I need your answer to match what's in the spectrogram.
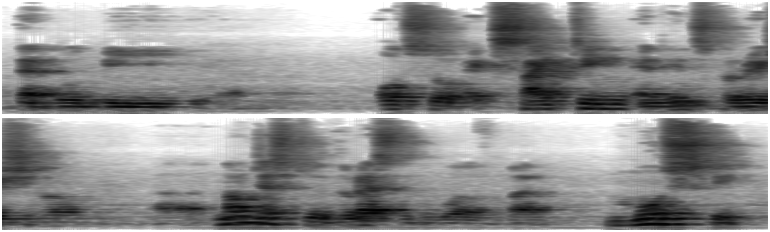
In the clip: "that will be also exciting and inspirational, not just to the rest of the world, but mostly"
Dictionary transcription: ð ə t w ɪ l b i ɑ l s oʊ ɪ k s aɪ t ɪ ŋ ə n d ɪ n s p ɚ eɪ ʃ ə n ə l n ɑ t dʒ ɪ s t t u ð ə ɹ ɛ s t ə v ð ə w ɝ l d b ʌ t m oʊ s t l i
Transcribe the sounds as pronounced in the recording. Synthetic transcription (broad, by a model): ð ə t w ɪ l b i ɑ l s oʊ ɪ k s aɪ t ɪ ŋ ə n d ɪ n s p ɚ eɪ ʃ ə n ə l n ɑ t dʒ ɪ s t t u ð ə ɹ ɛ s t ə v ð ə w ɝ l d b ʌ t m oʊ s t l i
